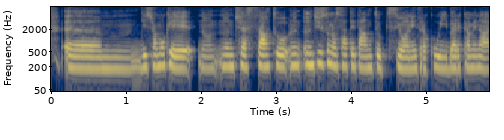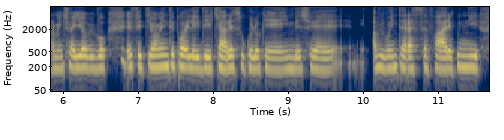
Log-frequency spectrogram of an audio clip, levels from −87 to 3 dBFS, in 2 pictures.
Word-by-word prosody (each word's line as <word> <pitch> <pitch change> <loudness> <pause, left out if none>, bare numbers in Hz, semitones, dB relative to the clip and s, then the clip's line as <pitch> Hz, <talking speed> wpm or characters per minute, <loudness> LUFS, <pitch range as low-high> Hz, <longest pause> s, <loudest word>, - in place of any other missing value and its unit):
ehm, 185 -1 -1
diciamo 210 +2 -1
che 190 +4 +2
non 190 -1 -10
non 210 0 -2
c'è 210 0 0
stato 210 0 +1
non 225 0 -2
non 230 0 +1
ci 245 +1 -2
sono 235 -3 -1
state 210 0 -4
tante 195 0 -1
opzioni 185 -1 -2
tra 180 -3 -6
cui 190 -1 -2
barcamenarmi; 190 -1 -2
cioè, 195 0 0
io 195 +1 +6
avevo 190 0 +1 0.2
effettivamente 205 +1 +2
poi 205 -1 +6
le 195 - +3
idee 185 0 +3
chiare 190 0 +4
su 195 +1 -7
quello 185 -1 0
che 185 0 -5
invece 180 0 -4 0.3
avevo 190 0 -2
interesse 190 -1 0
a - - -10
fare. 185 -2 +1
Quindi, 195 -2 -1
190 Hz, 175 wpm, -18 LUFS, 185-205 Hz, 0.3 s, io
